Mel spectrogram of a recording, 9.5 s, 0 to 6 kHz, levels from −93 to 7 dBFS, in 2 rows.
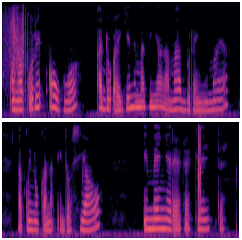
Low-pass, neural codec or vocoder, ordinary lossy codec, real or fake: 5.4 kHz; none; none; real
